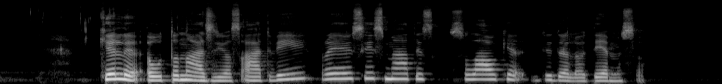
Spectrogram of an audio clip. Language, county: Lithuanian, Vilnius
